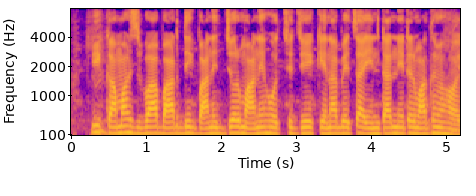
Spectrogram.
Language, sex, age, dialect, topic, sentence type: Bengali, male, 18-24, Northern/Varendri, banking, statement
